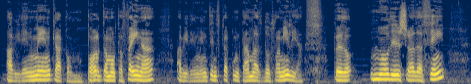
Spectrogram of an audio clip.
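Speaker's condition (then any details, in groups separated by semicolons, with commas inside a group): Down syndrome; congenital, born with it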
